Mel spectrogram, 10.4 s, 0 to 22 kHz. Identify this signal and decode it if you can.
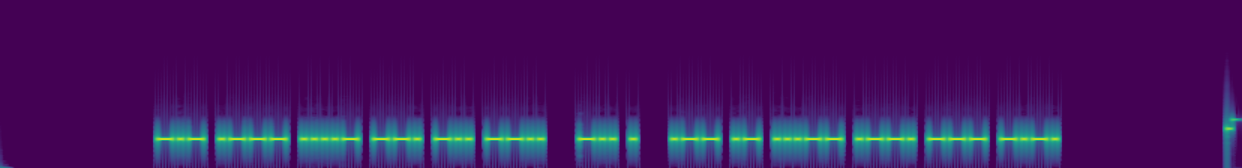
Morse code, heard as a keyed tone, about 28 wpm, 700 Hz. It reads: KJ4GDZ DE WA3POC
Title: USA Callsign DE Callsign 28wpm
